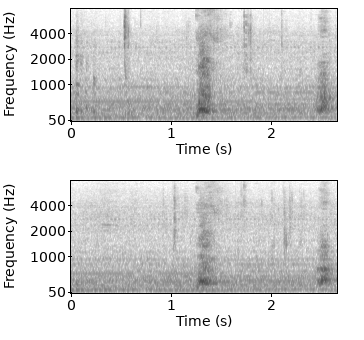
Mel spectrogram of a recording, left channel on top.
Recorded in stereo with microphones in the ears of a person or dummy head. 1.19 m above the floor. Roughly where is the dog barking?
Left.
